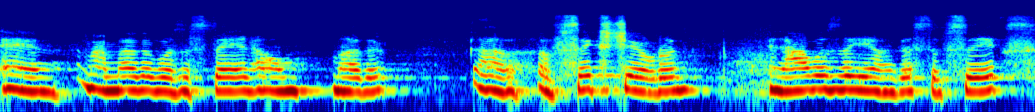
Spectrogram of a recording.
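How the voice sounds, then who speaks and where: Amid noticeable background noise and audible room echo, a woman speaks with an Arkansas accent at a very slow pace. Her fairly high voice has a monotone, flat intonation. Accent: Southern US (Arkansas). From US South, Cane Hill, Arkansas. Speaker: oral history interviewee. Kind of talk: oral history interview.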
